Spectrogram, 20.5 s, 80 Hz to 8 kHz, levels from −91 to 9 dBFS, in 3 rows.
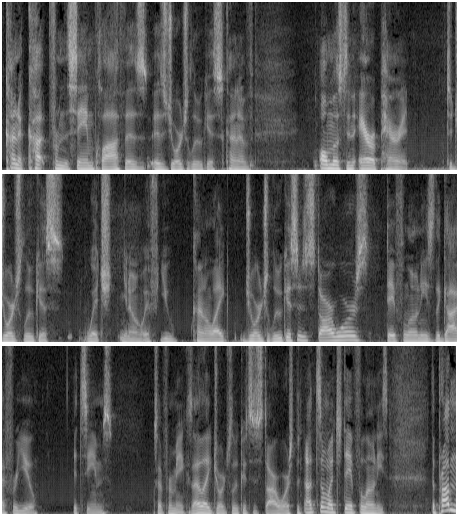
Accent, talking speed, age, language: American, 170 wpm, 30-49, English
